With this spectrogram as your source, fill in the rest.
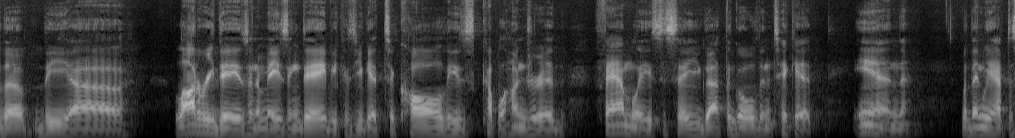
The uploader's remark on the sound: The Acton Institute for a discussion in front of a live audience.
